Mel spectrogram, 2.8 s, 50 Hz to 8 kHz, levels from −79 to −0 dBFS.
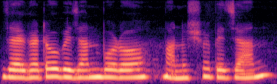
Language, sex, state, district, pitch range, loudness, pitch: Bengali, female, Assam, Hailakandi, 215-235 Hz, -13 LUFS, 225 Hz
